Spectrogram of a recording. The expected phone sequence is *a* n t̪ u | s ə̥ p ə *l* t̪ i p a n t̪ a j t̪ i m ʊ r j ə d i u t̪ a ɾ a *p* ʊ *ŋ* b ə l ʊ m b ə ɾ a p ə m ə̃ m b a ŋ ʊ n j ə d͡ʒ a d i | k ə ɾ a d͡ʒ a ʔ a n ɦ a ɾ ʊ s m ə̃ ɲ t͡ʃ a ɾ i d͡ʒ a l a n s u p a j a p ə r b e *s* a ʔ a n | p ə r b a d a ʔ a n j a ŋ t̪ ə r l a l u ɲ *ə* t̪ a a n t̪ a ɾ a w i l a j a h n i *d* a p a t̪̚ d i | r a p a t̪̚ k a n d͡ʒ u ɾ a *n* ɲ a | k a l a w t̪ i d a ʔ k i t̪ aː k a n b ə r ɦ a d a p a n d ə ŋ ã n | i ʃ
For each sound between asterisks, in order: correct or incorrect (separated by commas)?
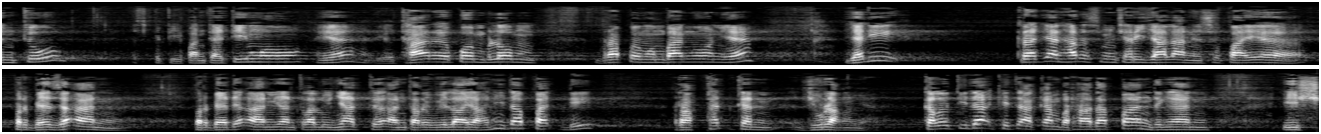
incorrect, incorrect, correct, incorrect, incorrect, incorrect, correct, incorrect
